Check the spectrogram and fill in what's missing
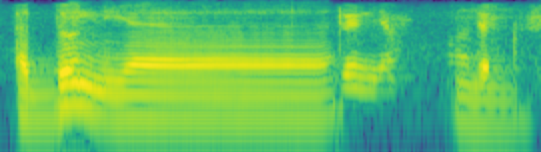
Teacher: الدنيا ما تخليهاش ممالة. تقليل الدنيا الدنيا.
